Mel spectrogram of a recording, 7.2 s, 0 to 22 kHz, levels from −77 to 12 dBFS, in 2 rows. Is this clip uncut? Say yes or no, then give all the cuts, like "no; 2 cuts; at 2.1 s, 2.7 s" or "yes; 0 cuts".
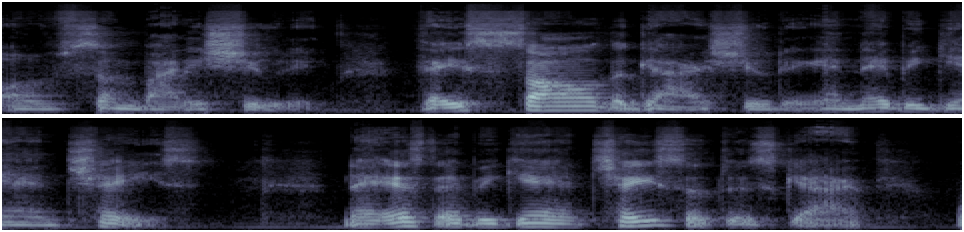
yes; 0 cuts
